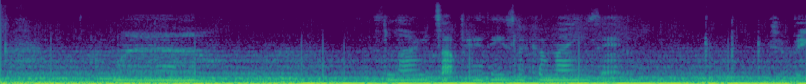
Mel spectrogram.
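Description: Steady low road and engine rumble inside a car's cabin as it drives slowly, with a few brief murmured voices over it.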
